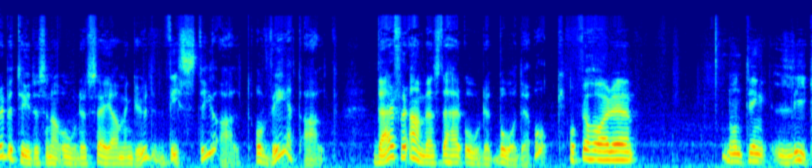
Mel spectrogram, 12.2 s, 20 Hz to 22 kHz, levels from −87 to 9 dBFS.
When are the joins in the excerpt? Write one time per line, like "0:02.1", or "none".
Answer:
0:08.5

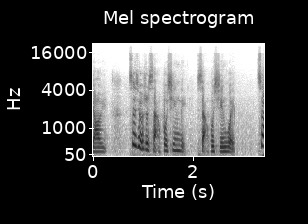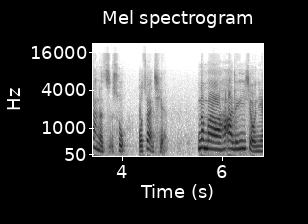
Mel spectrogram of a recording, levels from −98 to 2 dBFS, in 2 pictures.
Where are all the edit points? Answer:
none

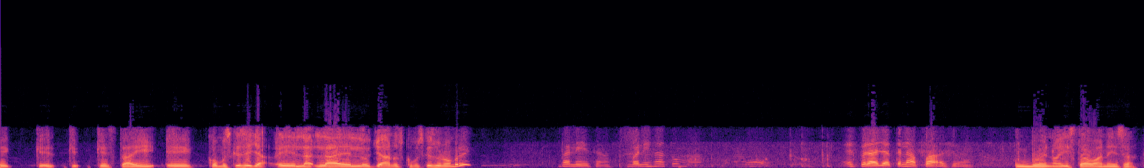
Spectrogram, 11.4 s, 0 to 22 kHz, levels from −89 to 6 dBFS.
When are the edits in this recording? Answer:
none

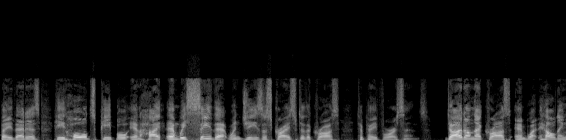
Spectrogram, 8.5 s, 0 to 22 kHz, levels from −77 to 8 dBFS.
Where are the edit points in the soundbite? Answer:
0:02.4
0:04.5
0:06.7

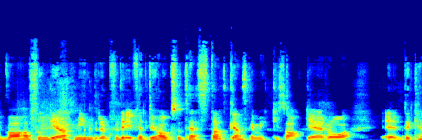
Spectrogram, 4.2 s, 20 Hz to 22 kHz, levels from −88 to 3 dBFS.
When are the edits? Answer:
0:01.1
0:01.4

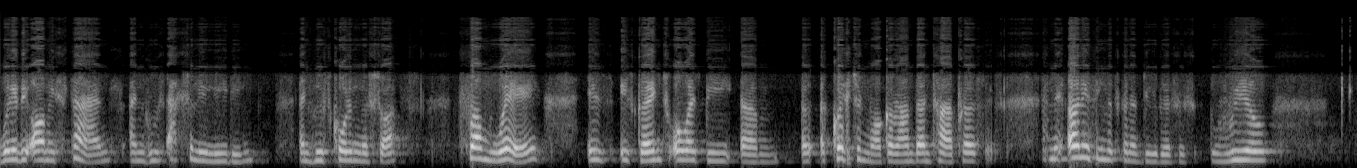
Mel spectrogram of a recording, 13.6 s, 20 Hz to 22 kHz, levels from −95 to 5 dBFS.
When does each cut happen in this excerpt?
0:12.0

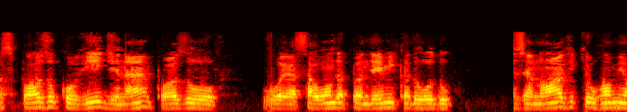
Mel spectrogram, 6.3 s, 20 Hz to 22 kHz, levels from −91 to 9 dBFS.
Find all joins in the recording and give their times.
none

